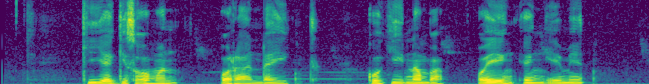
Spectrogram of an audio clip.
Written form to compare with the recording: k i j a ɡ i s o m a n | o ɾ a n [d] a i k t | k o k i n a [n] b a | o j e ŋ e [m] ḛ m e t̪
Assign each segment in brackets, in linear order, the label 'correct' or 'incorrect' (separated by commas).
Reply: correct, incorrect, incorrect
